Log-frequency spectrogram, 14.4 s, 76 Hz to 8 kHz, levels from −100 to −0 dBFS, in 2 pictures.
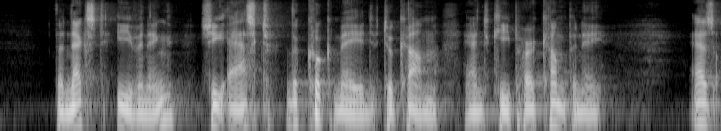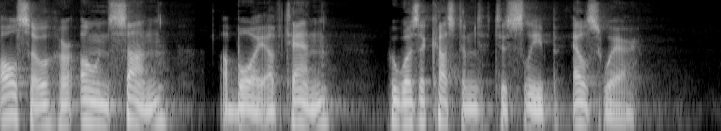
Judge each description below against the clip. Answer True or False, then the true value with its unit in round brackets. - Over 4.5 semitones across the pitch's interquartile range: True (4.9 semitones)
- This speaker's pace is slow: True (120 wpm)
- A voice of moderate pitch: False (95 Hz)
